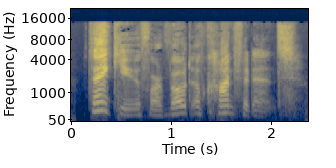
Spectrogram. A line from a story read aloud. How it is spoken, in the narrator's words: Radic responded dryly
